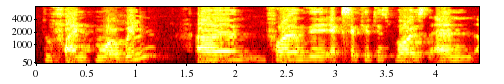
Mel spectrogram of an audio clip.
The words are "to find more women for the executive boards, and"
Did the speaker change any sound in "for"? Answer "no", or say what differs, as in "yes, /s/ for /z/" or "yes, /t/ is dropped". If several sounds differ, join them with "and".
yes, /l/ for /ɹ/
